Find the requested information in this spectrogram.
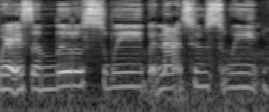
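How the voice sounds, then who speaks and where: With noticeable background noise behind her, a woman speaks at a very slow pace with fairly even intonation. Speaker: pregnancy vlogger and cosmetologist. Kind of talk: casual vlog talk to camera. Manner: monotone; hesitant, many fillers.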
